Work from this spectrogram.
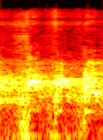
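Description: A dog guarding its owner during a tense police confrontation at a house gives rapid, harsh barks and yelps in quick succession, loud and close against a noisy background.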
